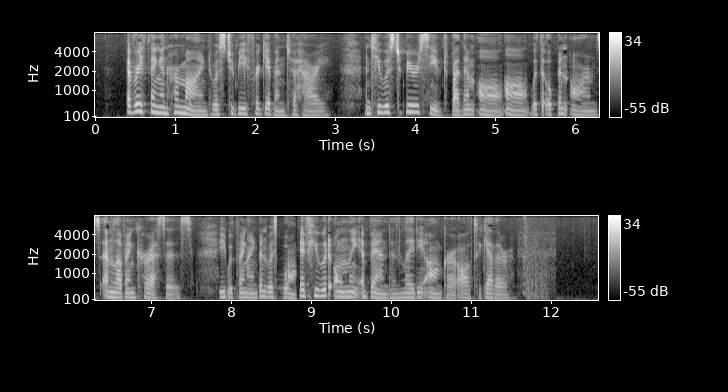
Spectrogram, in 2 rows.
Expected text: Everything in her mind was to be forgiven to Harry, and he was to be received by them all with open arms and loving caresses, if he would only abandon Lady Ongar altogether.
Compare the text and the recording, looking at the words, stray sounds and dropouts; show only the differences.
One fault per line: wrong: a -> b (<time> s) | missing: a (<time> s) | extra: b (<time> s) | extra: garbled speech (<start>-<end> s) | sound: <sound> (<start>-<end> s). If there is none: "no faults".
extra: all (5.1 s)
extra: garbled speech (7.8-8.8 s)
sound: cough (11.6-12.0 s)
